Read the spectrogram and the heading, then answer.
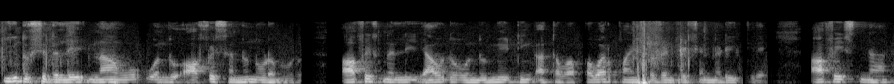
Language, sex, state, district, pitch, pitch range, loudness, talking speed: Kannada, male, Karnataka, Shimoga, 105 Hz, 100-110 Hz, -19 LUFS, 115 wpm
